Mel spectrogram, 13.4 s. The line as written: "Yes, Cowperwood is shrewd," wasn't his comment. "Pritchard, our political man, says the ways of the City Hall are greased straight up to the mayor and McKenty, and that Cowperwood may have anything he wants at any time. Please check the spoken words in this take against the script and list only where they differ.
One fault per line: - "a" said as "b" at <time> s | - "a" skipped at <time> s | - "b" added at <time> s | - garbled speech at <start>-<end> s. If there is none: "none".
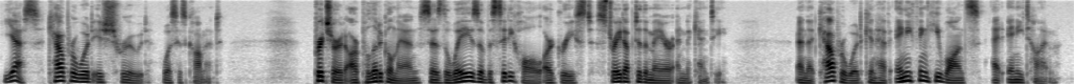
- "wasn't" said as "was" at 2.0 s
- "may" said as "can" at 10.8 s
